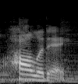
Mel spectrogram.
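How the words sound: It is said in an American accent.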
